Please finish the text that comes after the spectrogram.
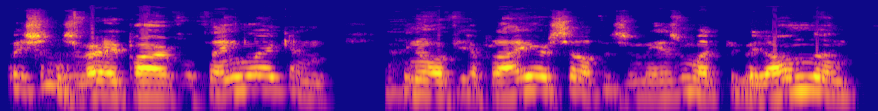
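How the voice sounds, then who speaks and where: A man with a Donegal Irish accent reminiscing in conversation, haltingly and often repeating his words. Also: high voice, dark tone, recorded from a distance, rough recording. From County Donegal, Ireland.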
